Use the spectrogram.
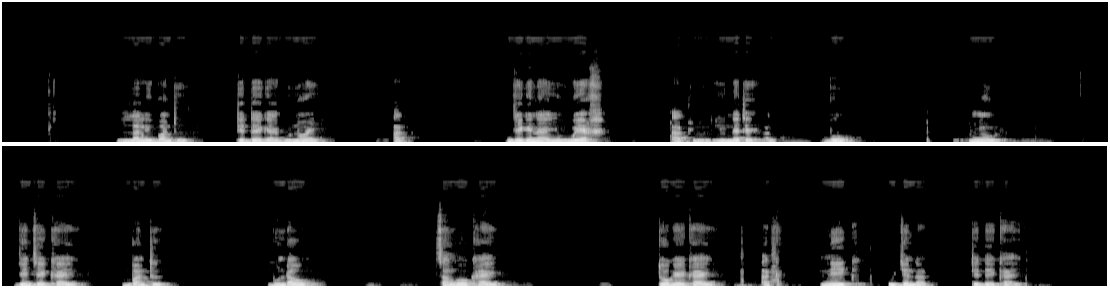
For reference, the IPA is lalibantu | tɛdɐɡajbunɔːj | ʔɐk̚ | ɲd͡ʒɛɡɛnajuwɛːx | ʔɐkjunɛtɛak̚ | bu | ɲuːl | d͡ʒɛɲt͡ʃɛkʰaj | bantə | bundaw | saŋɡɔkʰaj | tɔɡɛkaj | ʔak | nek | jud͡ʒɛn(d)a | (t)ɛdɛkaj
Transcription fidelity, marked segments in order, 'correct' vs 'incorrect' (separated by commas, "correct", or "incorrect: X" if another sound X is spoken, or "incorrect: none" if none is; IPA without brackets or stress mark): correct, correct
